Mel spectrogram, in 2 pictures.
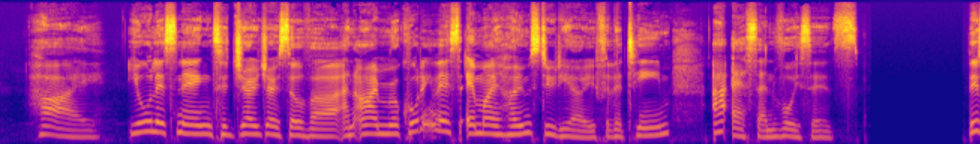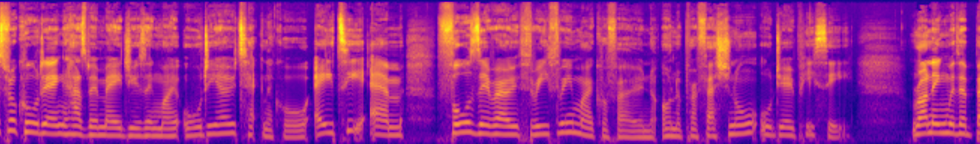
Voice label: Bi-lingual English/Portuguese, Warm, Bubbly, Friendly, Relatable, Strong, Sassy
